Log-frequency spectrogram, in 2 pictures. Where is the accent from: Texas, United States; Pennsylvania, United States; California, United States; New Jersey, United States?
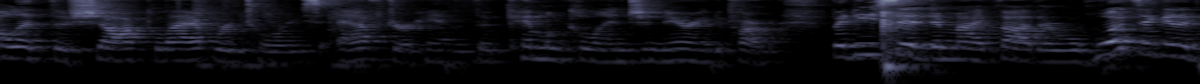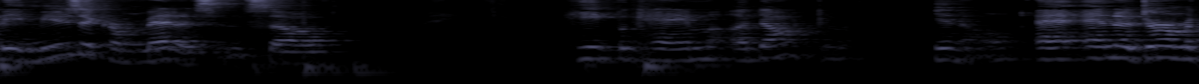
Texas, United States; Dallas; I'm from Dallas.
